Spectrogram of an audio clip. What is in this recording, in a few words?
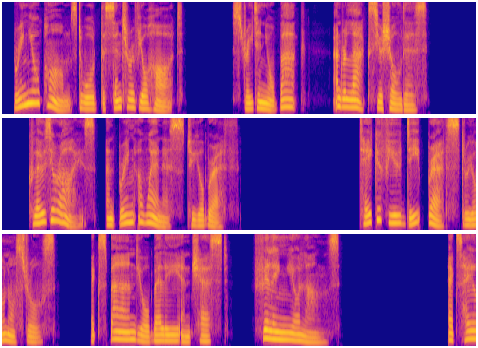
UK yoga, meditation; e-learning; explainer video; phone message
